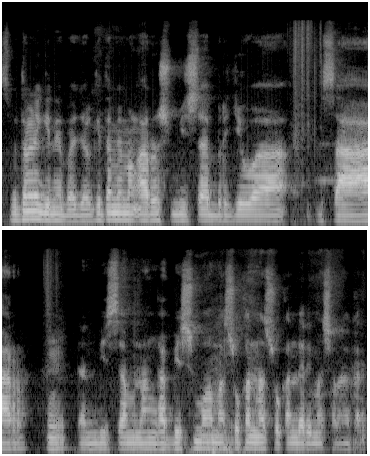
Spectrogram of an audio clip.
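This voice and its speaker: Hardly pausing, a man talks at a fairly quick pace in a fairly low pitch with monotone, flat intonation. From North Sumatra, Indonesia (Asahan/Batubara); North Sumatra, Indonesia. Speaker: local politician and former health worker; local politician. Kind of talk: interview. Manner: halting with many fillers. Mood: relaxed, reflective storytelling. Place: home room. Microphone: lapel.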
